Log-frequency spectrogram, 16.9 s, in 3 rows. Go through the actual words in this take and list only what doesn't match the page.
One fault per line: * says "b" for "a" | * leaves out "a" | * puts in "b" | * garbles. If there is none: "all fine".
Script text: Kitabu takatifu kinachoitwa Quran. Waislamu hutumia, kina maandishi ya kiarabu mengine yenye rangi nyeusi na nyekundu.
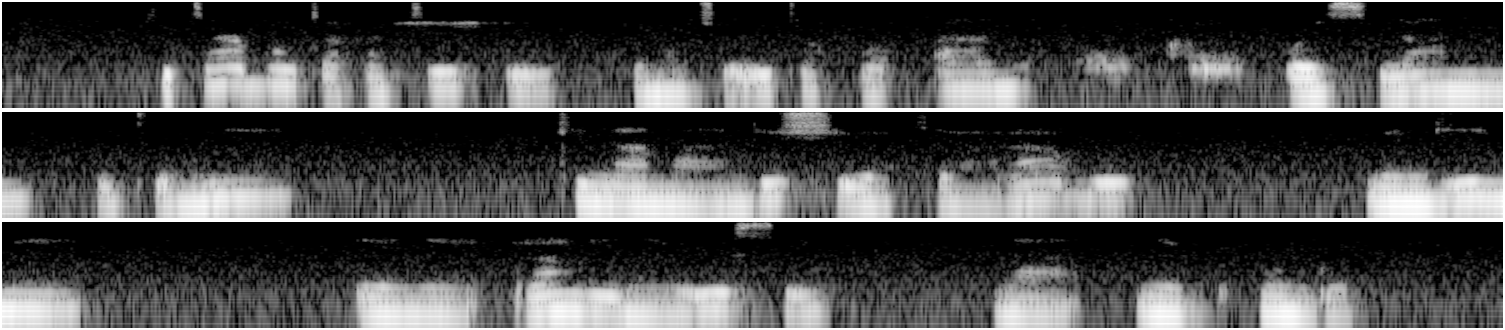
all fine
